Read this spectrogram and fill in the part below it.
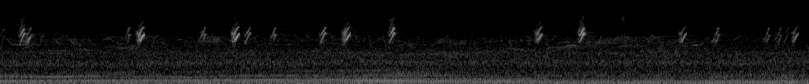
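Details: House martin giving short, sharp, high chirping notes, some in quick pairs, about a dozen spread irregularly across the stretch, over a steady low rumbling background hum.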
